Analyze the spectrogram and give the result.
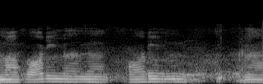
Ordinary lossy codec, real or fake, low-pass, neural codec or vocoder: none; fake; 7.2 kHz; codec, 44.1 kHz, 2.6 kbps, DAC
